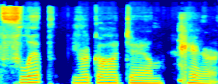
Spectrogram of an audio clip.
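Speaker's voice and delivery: hushed, soft, very slow delivery. Show the others your own version of a memorable line, as a Lucy Liu impression. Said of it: "I'll do my best Lucy Liu".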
